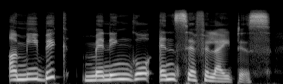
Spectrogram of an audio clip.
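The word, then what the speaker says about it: amoebic meningoencephalitis: केरल में एक दुर्लभ लेकिन गंभीर मस्तिष्क संक्रमण अमीबिक मेनिंगोएन्सेफेलाइटिस के कुछ मामले सामने आने से ये सार्वजनिक स्वास्थ्य चिंता का विषय बन गया है। इसका उच्चारण ध्यान से सुने, अमीबिक मेनिंगोएन्सेफेलाइटिस।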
